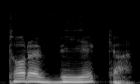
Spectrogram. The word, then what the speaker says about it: Torrevieja: The J is now pronounced as a K. Torrevieja.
